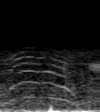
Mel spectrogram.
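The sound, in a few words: kitten meowing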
